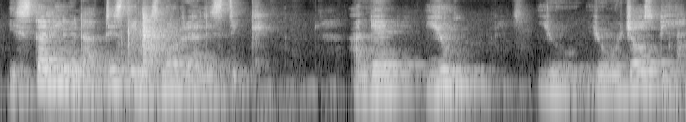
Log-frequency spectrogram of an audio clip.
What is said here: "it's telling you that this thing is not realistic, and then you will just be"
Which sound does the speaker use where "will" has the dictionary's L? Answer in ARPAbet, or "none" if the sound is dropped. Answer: W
